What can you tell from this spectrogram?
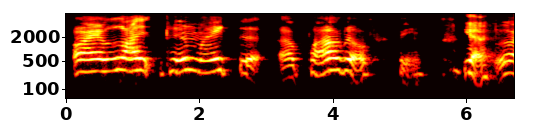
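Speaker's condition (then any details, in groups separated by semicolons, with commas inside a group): Cerebral palsy; powerchair user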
